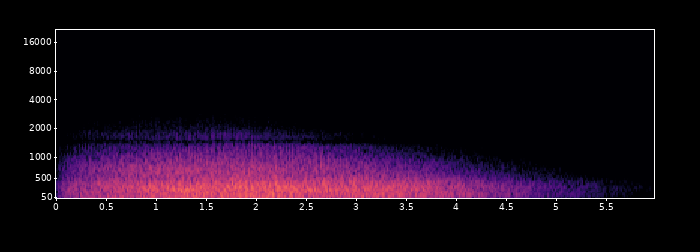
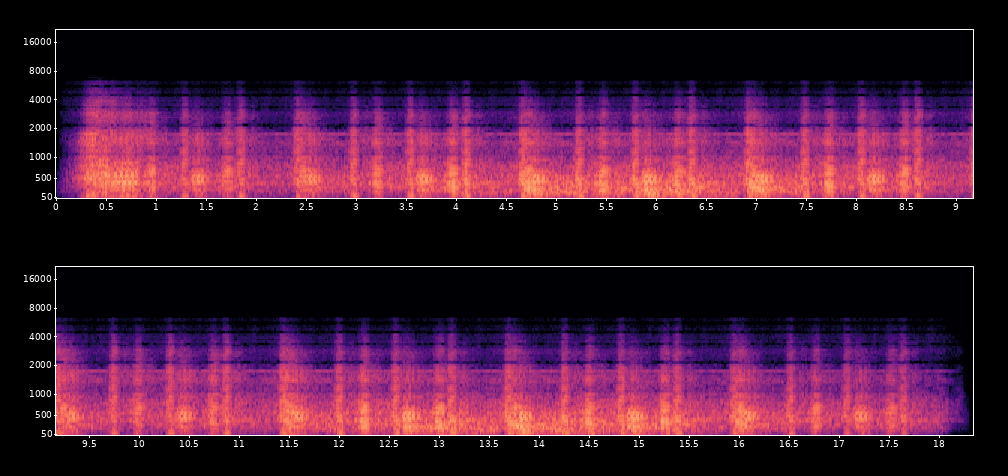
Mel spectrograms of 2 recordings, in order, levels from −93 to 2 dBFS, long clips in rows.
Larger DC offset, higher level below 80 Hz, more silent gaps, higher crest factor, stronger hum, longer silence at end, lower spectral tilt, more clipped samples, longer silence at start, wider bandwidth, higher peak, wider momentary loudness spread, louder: neither; about the same, -46 dBFS vs -46 dBFS; neither; about the same, 16 dB vs 18 dB; neither; first, 1.45 s vs 0.25 s; first, -14 dB/octave vs -9.5 dB/octave; neither; about the same, 0.05 s vs 0.15 s; second, 2.3 kHz vs 6.4 kHz; second, -18 dBFS vs -2 dBFS; first, 15 LU vs 10 LU; second, -34 LUFS vs -22 LUFS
